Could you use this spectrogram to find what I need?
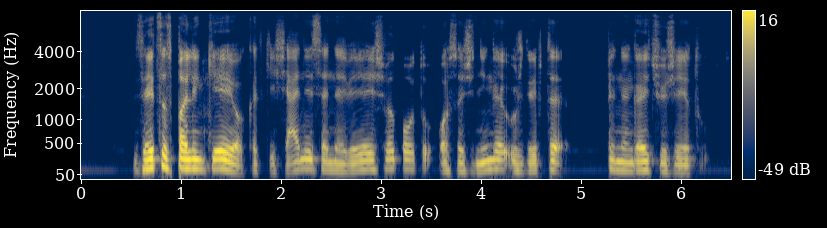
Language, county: Lithuanian, Kaunas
